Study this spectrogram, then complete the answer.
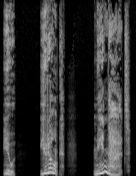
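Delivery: high, halting stammer; stuttering. A narrator's reading. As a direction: stammer it out in shock. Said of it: "she stutters".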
